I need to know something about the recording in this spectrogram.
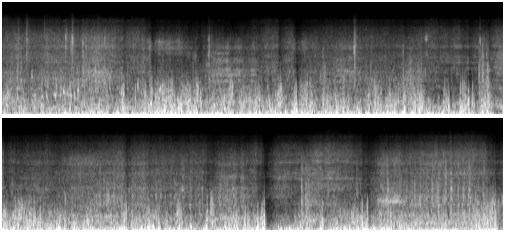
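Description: Wind buffeting a chin-mounted action camera's microphone while riding a mountain bike fast down a dirt trail, mixed with tyre noise on the dirt and frequent small knocks and rattles from the bike. The noise dips briefly once near the end.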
